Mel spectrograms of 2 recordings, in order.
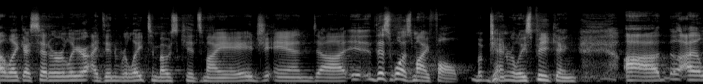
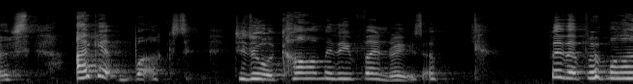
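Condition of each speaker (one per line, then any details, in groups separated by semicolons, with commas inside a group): No condition
Cerebral palsy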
